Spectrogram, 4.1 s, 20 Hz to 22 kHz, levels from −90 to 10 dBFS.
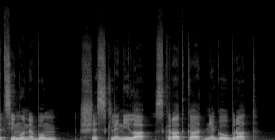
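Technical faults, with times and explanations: No technical faults are audible anywhere in this speech recording.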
